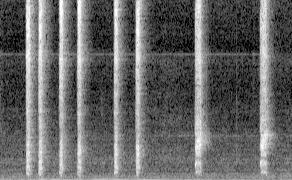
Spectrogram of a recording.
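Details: Pet female Eastern gray squirrel indoors barks at crows flying past the windows: eight sharp, dry barks over about five seconds, the last two longer and harsher, over a low steady hum.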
